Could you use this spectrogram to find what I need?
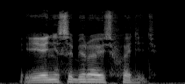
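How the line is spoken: Dry. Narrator (Russian): сообщил Дима сухо

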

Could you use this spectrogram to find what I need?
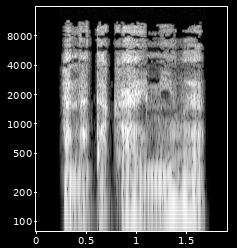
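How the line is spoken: Whisper. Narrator (Russian): прошептала Ракель

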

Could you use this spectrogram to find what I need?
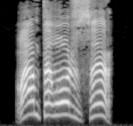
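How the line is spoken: Knight shouting. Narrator (Russian): крикнул рыцарь

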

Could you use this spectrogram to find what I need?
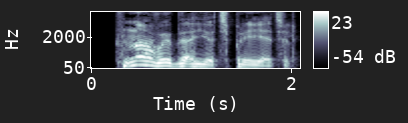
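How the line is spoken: Amused grunt. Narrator (Russian): хмыкнул Альберт

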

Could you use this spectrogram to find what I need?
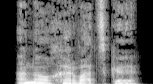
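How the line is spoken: Neutral tone. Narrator (Russian): нейтральным тоном сообщила она

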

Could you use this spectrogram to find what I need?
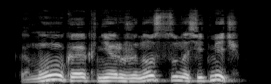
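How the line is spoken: Grumbling. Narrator (Russian): сказал Никита ворчливым тоном

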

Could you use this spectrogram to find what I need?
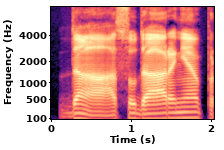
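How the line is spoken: Drawling. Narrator (Russian): протянул он

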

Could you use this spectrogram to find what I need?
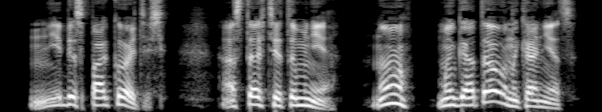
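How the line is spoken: Displeased question. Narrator (Russian): недовольным тоном спросил Драм

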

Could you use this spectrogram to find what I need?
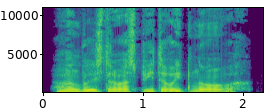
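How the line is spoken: Sighing. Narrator (Russian): вздохнул Макиавелли

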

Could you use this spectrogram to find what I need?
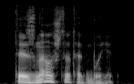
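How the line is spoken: Glum question. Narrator (Russian): уныло спросил я

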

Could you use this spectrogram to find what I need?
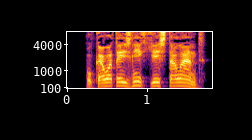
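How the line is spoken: Squeaky sorcerer voice. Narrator (Russian): пропищал колдун

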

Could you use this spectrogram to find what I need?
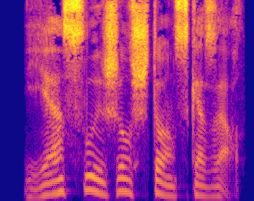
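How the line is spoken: Hissed. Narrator (Russian): прошипел он

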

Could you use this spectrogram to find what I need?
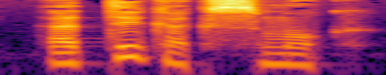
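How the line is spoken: Quiet question. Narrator (Russian): тихо спросил Лансель

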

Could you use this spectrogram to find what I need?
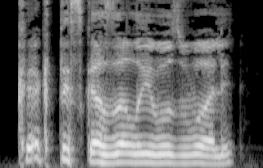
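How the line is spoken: Snorted. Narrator (Russian): фыркнул я

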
